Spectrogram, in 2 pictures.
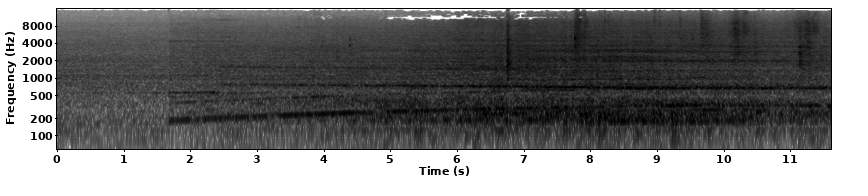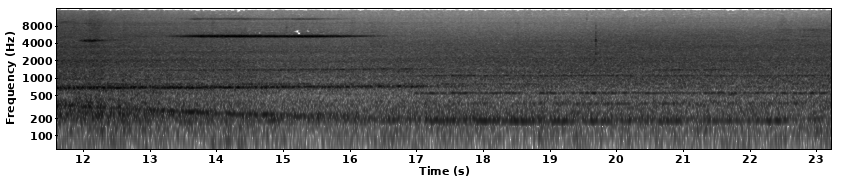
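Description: An electric locomotive-hauled train running past, its motors whining in pitches that climb and then fall away. It is loudest about eight to ten seconds in, with wheel clicks over the rail joints and a brief high wheel squeal.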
